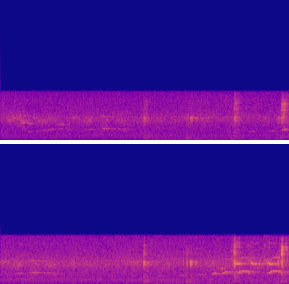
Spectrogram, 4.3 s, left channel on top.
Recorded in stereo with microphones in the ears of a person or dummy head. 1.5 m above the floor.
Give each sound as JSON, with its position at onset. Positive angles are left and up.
{"t": 2.1, "sound": "chewing", "side_deg": -30, "distance_m": 5.5}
